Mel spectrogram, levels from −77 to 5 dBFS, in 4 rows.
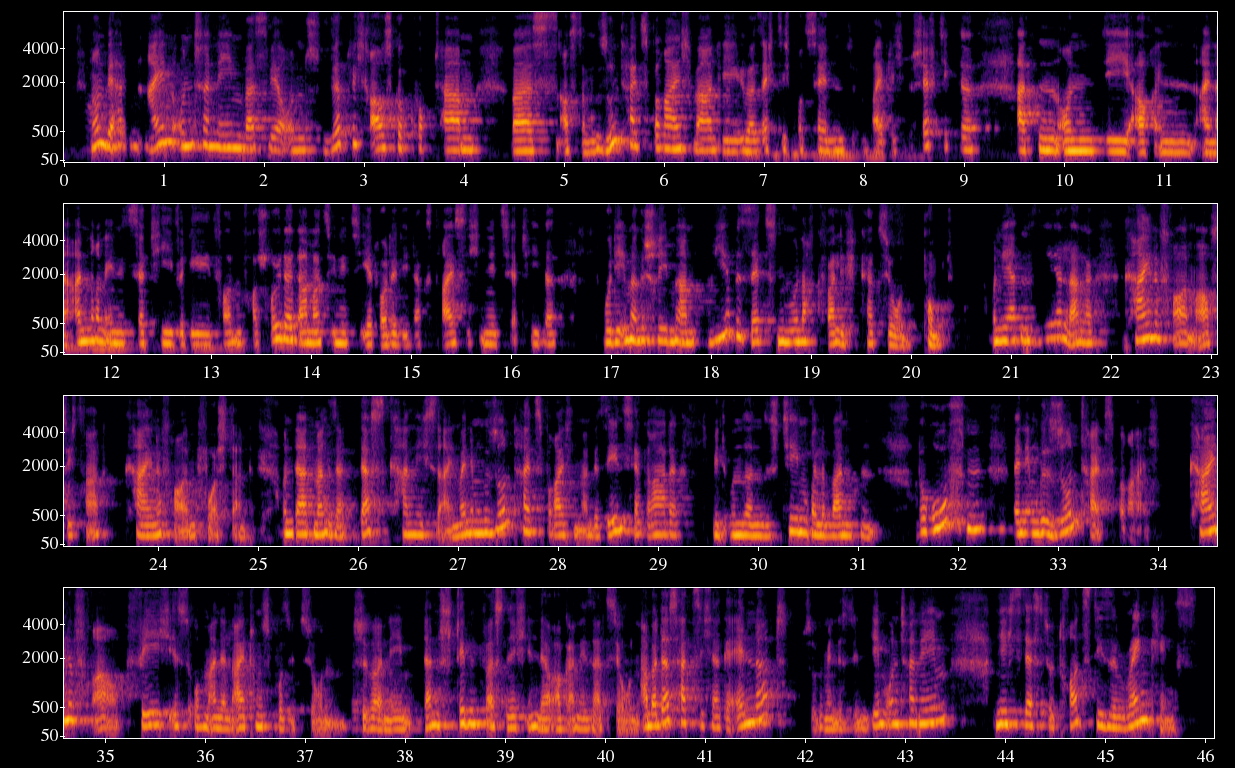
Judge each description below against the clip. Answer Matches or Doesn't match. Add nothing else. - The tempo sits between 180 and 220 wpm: Doesn't match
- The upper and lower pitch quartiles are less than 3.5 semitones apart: Doesn't match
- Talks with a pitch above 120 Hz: Matches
